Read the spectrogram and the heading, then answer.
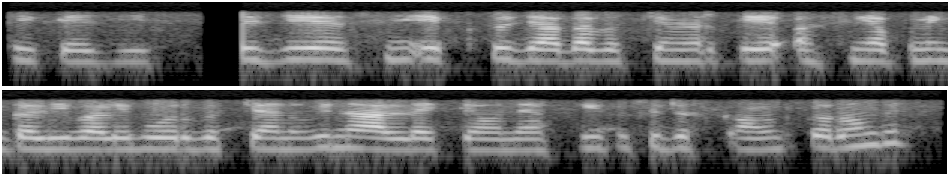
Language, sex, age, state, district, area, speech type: Punjabi, female, 18-30, Punjab, Bathinda, rural, conversation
